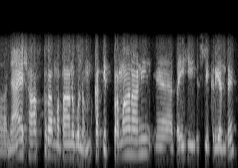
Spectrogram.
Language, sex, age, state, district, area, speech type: Sanskrit, male, 30-45, Telangana, Nizamabad, urban, conversation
